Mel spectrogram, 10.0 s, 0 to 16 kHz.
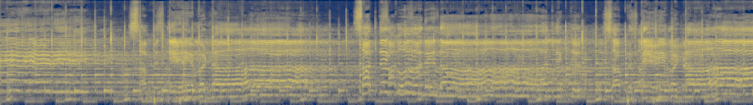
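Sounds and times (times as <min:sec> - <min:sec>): harmoniums holding chords: 0:00.0 - 0:10.0
tabla rhythm: 0:00.0 - 0:10.0.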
